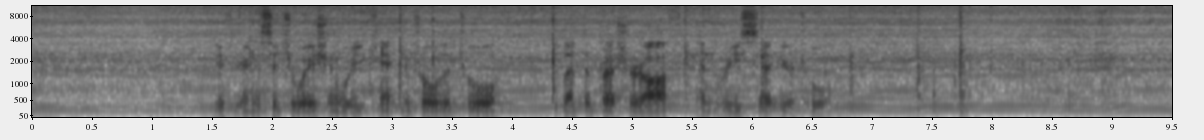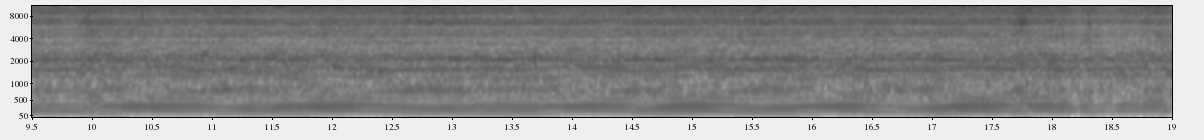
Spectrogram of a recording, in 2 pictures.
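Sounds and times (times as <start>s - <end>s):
engine humming steadily: 0.0s - 19.0s.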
